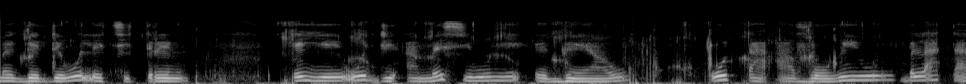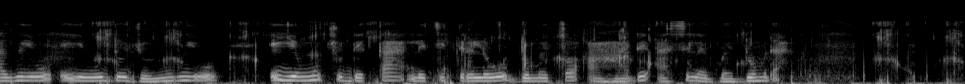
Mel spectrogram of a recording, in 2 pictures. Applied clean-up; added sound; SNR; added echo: neural mask model Resemble Enhance denoiser.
